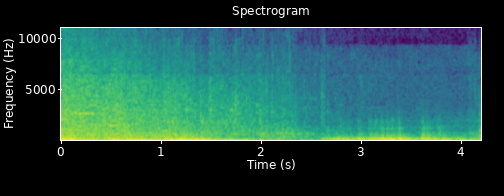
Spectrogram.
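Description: An explosion sound effect: a loud sudden blast at the start that dies away over about two seconds, with music underneath.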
